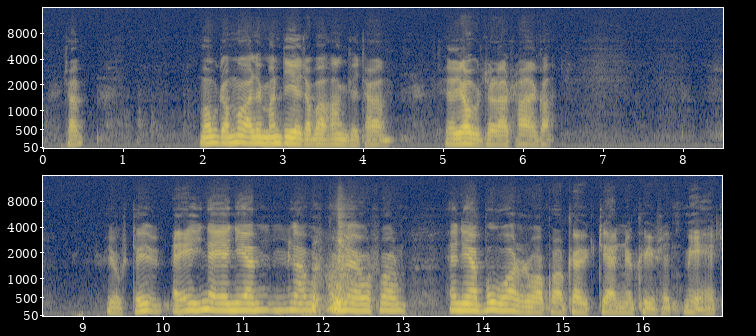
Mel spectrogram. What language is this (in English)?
Finnish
